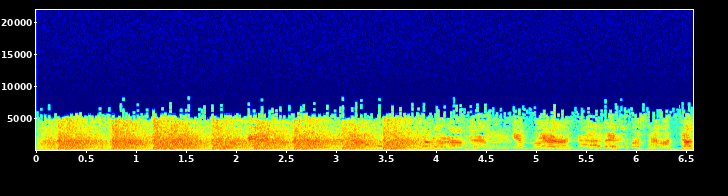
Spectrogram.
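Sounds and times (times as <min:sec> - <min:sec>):
gunfire in a radio drama shootout: 0:00.0 - 0:04.3
people talking: 0:02.1 - 0:06.5.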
